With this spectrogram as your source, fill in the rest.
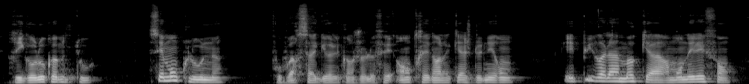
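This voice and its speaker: A man reading the part of a proud, brusque male lion tamer showing off his animals. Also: on the low side. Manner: boastful, brusque.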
